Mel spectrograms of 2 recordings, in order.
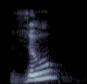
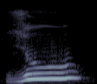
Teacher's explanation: Z c'est court, Z c'est plus long. Zou, brève, courte. Zou, un peu plus longue.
